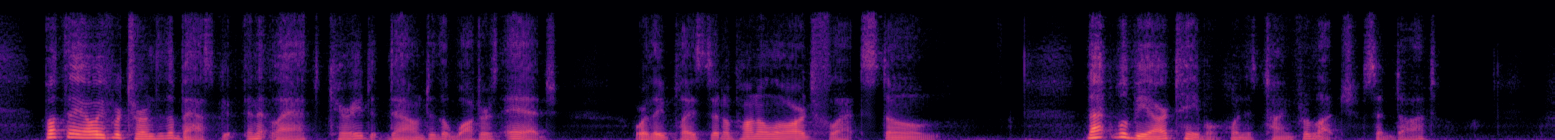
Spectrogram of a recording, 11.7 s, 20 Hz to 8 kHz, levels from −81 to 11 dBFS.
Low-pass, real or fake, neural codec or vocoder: 7.2 kHz; fake; codec, 24 kHz, 0.5 kbps, DualCodec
